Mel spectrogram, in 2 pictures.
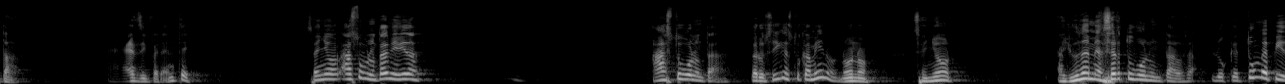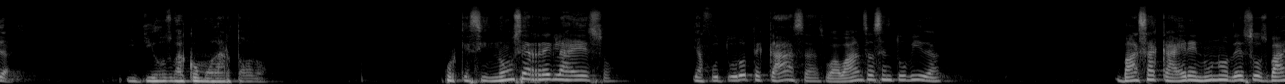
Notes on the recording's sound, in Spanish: Este fue grabado durante un evento de Navidad en la Iglesia para los jovenes.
